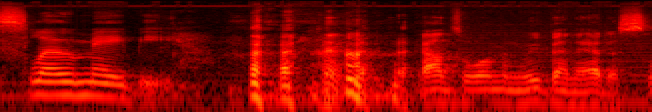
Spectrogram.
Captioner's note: laughs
